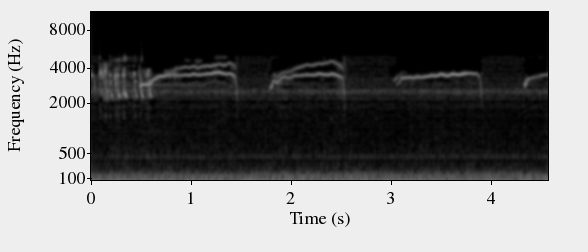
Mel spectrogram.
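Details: Bald eagle at a nest in a quiet southwest Florida landscape, recorded by nest camera at 23:19 on 13 March 2024: a short chittering burst, then three long, pure, slightly rising whistles about a second each, cut off sharply; faint low hum.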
